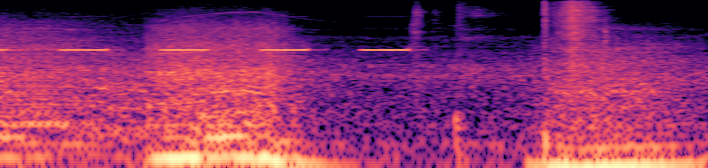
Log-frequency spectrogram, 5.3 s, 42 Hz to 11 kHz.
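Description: A heavy truck in Euro Truck Simulator 2 reverses, its evenly spaced reversing beeps sounding over a low engine rumble, with a short hiss like an air brake partway through.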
